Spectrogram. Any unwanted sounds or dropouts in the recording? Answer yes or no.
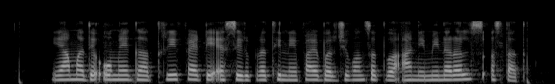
no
